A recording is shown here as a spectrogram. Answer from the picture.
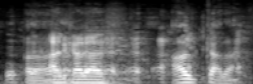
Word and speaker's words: Alcaraz: Wanted to ask you about an interview that Carlos Alcaraz, I pronounce it the way that they would in Alcaraz. Barcelona. Alcaraz.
